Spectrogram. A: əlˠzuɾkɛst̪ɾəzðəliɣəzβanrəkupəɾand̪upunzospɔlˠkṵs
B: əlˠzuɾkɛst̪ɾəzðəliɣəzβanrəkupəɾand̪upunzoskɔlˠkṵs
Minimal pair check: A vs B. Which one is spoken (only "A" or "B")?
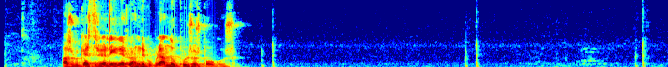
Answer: A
